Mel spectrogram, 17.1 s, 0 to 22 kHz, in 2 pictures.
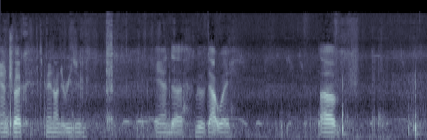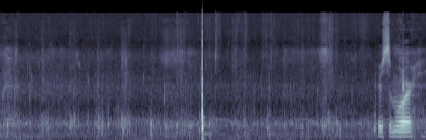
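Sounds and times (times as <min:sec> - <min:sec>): footsteps on dry grass: 0:00.0 - 0:17.0.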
